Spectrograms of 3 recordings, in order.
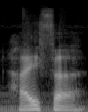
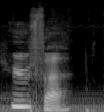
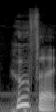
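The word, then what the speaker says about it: Hyvä: Commerce talk Commerce is sponsored by hia or as the Europeans say Hua or the right way to say it hoofa is rapidly becoming the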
